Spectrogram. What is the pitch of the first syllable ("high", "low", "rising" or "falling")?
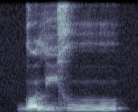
low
